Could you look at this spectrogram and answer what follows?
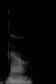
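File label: "nang", pinyin voice, Mandarin Chinese, neutral tone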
